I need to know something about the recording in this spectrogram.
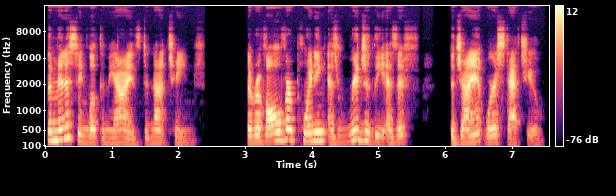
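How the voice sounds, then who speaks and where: Woman teacher reading aloud n explaining stuff casually, lowish voice, kinda dull recording. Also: expressive, normal speed. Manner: informal, explanatory. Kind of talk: read-aloud lesson with casual explanatory commentary.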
